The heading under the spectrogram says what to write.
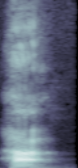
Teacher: এই হাটিকে আমরা কণ্ঠনালী শুরু হতে উচ্চারণ করব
